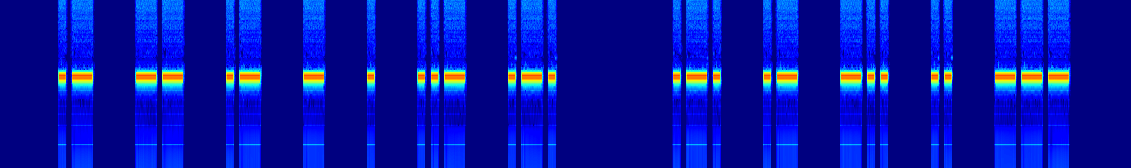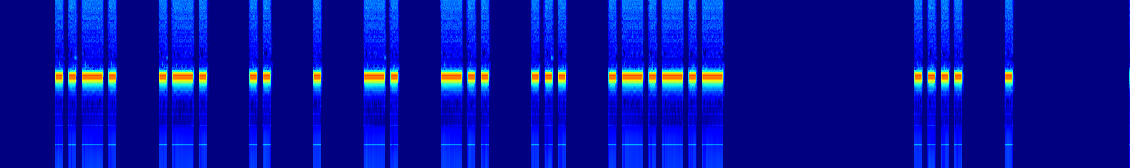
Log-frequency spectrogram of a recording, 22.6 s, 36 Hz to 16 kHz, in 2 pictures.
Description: Morse code, heard as a keyed tone, about 18 wpm, spaced as for 12 wpm, 1000 Hz. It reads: AMATEUR RADIO FRIENDS. HE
